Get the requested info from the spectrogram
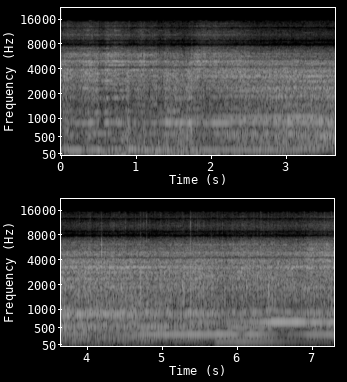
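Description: Live rock band music, filmed from within the crowd, with guitar; long held notes sustain through the second half.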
